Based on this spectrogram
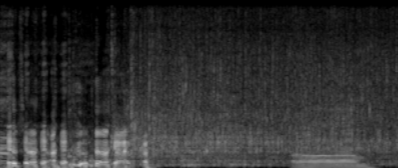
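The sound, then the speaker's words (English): After a burst of talking, a toilet flush sound effect is played to reject a Perfect Dark soundtrack track. A steady rushing wash of water lasts a couple of seconds, with a brief low humming tone rising through it near the end. “I was never struck that it was that grandiose, so I'm going to give it a flush.”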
